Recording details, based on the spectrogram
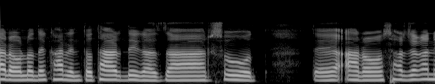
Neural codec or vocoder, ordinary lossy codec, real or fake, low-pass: none; none; real; 7.2 kHz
